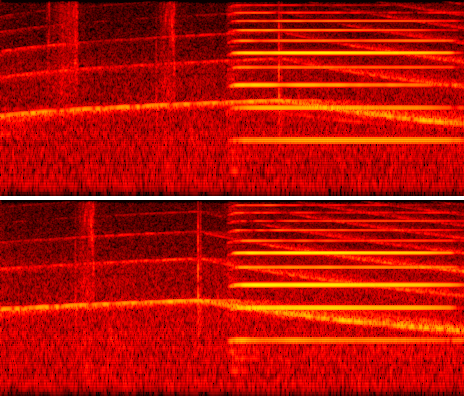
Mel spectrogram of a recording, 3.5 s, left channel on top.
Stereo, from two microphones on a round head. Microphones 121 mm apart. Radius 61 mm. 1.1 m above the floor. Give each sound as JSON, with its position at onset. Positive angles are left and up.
{"t": 1.7, "sound": "a violin", "side_deg": 25, "distance_m": 1.4}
